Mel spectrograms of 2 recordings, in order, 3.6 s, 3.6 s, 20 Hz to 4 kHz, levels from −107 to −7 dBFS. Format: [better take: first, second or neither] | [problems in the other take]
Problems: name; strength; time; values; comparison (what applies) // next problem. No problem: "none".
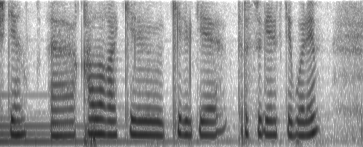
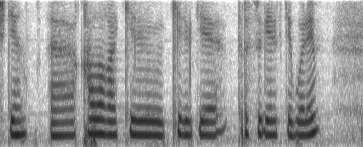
second | background sound (Piano); 15 dB below the speech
